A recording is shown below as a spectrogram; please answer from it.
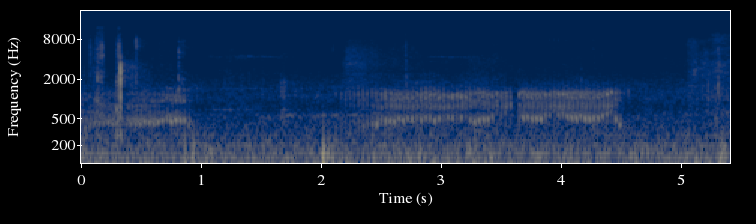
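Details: Orange stray cat enjoying a massage, purring steadily with a low rumble throughout, broken by two longer stretches of a sustained tonal hum lasting about one and two seconds.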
